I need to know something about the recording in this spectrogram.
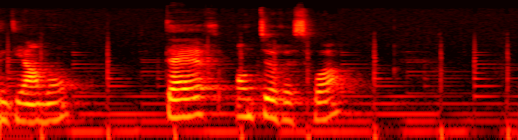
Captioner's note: French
